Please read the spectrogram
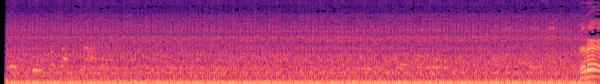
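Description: Diesel truck engine idling steadily with a deep low rumble. A voice calls out briefly at the very end.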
